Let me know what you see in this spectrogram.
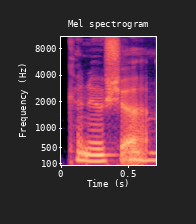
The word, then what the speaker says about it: Kenosha: Kenosha.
